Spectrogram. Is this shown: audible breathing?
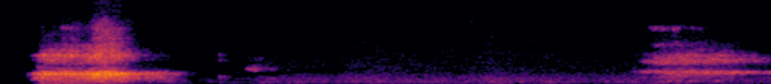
yes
